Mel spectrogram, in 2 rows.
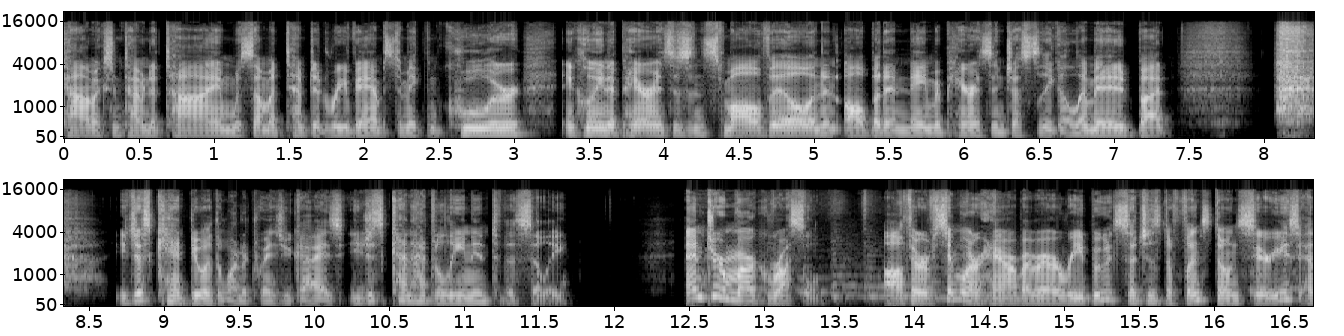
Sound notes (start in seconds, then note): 8.0 sigh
